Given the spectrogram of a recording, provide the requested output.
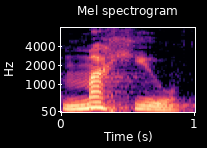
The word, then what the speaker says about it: Mayhew: Bueno, John MacArthur y Richard Mayhew me corrigieron que así es la pronunciación de ese apellido.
